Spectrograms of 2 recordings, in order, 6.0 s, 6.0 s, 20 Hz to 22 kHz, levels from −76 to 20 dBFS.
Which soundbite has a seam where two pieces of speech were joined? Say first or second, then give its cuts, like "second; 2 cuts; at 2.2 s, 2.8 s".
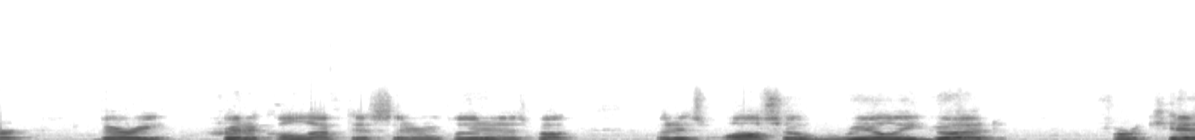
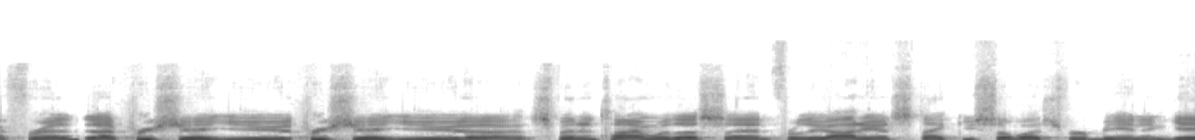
second; 1 cut; at 1.4 s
